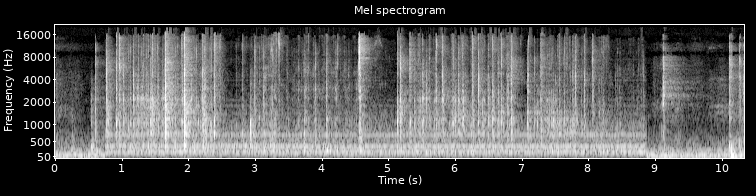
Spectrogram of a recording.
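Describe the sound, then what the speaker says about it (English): Phillips head screws being worked out of the third brake light on a Chevy Tahoe with the hatch open: faint, quick ratcheting clicks and tapping, with a low hum beneath. "So we need to take out these two Phillips head screws,"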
